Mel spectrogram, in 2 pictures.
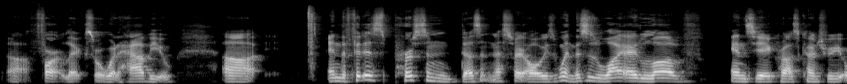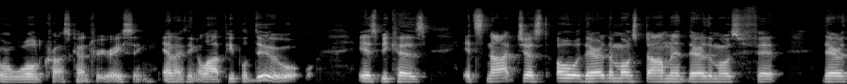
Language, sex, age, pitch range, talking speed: English, male, 20-39, 130-175 Hz, 185 wpm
